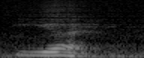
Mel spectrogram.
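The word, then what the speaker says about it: heir: एक होता है आपका एन ईयर, यहाँ पे एच साइलेंट है, तो इसमें भी साउंड जो है वो वोवल की आ रही है, इसलिए एन यूज हुआ है।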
